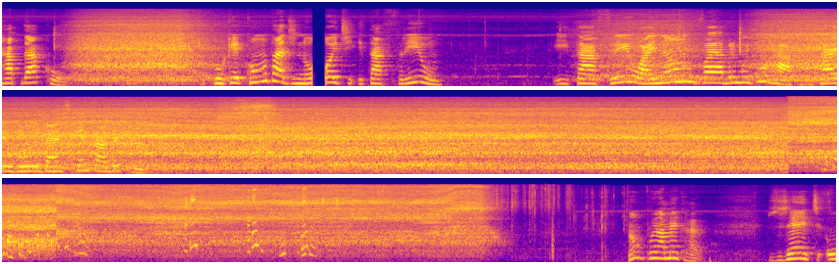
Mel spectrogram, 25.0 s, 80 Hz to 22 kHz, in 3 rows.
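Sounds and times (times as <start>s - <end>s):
hair dryer blowing: 0.5s - 2.7s, 5.6s - 21.8s.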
